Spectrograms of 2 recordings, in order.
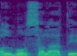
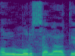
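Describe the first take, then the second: The two takes are said the same way.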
